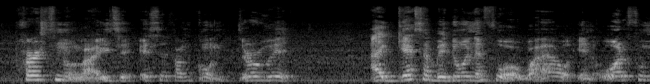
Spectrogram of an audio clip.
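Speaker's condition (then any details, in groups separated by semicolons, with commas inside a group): Cerebral palsy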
